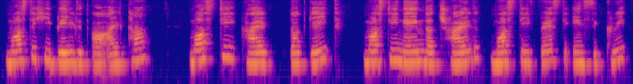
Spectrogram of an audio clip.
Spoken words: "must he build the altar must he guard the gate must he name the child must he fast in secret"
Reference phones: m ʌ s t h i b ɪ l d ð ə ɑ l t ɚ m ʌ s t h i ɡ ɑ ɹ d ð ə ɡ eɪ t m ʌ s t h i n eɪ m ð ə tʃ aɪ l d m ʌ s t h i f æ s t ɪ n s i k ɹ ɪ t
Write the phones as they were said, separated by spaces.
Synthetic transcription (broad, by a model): m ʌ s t h i b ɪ l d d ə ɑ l t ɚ m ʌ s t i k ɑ l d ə ɡ eɪ t m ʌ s t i n eɪ m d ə tʃ aɪ l d m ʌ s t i f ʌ s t ɪ n s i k ɹ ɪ t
